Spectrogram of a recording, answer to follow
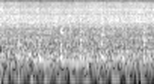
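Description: Swedish kängpunk (d-beat punk) recording played continuously: distorted electric guitars and bass over a fast drum beat, loud and dense.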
